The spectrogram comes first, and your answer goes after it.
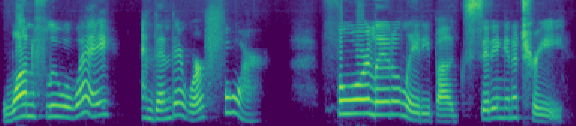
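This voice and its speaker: A woman's voice: fairly high pitch, sing-song, takes it slowly, darkish tone. A woman hosting a children's storytime, reading aloud, explaining things simply and asking the young listeners questions.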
